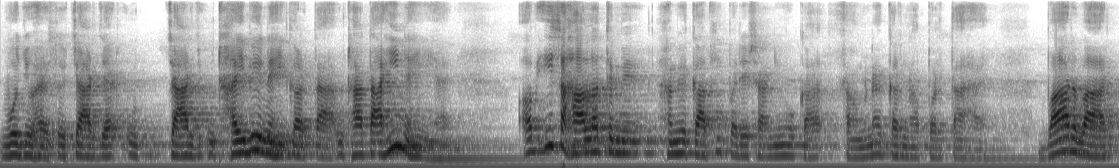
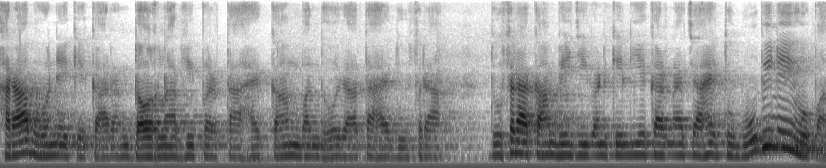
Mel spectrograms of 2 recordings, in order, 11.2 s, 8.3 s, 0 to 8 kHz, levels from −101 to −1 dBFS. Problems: none marked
